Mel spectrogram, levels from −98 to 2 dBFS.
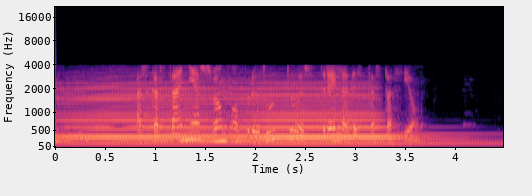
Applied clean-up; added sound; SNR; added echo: none; Bowed string instrument; -4 dB; none.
